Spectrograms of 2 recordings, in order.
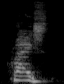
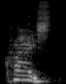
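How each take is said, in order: The two takes are said the same way.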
